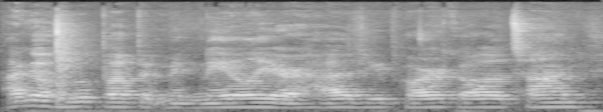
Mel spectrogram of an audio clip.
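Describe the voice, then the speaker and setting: A man's voice: medium pitch, level tone, normal speed, recorded from a distance. A twenty-year-old man, laid-back and swearing casually in podcast chat. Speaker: podcast co-host. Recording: roomy, chatter behind.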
